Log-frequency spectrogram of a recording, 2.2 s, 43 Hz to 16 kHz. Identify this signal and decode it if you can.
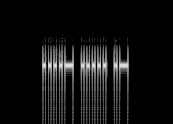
Morse code, heard as a keyed tone, about 34 wpm, 700 Hz. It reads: 45A
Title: Common Cut Numbers - 3-Digit 35wpm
